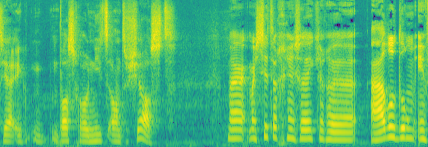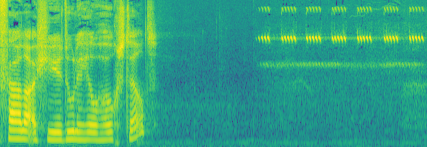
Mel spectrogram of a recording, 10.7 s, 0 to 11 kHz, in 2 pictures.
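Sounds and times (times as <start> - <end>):
speech: 0.0 - 7.4
crickets chirping: 8.6 - 10.6.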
